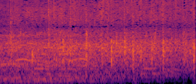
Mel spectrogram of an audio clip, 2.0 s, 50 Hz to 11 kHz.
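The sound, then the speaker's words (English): Applause from a church audience during a sermon: dense, steady clapping from many hands forms a continuous crackling wash at an even level throughout. “Oh, the applause died down by 73%. It always happens when you challenge the values.”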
